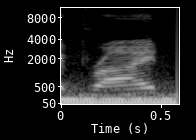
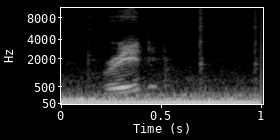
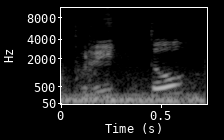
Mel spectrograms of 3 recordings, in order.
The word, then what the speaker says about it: BRIDE: inside right here so a lot of guys will say bride but it's bread and in Japanese it's actually Brito so in Japanese when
